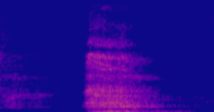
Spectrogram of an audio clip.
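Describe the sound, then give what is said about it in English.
One slow exhale through the mouth, a breathy rush that swells quickly and then tapers off gradually. A fainter breath comes before it, followed by a short silent pause. “And then inhale slowly through your nose and then exhale through your mouth slowly.”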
